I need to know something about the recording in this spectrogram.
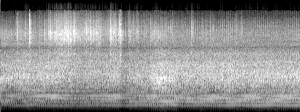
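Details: Lawn mower that wouldn't start, running after a flathead-screwdriver adjustment (engine won't fire without oxygen) and a five-time prime, clutch held: a steady even buzzing run with no misses, surging or knocks. Sounds healthy.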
